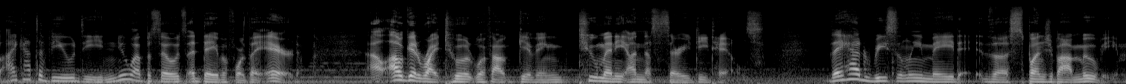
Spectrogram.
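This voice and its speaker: A man hosting and narrating a scripted creepypasta horror story. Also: mid-range voice. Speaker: host and narrator.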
